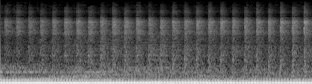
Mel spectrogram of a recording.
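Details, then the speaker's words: 1996 Eagle Talon DSM 420A engine, about 140,000 miles, sat a year to a year and a half on stale fuel: rough idle with steady knock three to four per second; owner suspects something dropped on a piston or a rod bearing, before teardown. "ough pretty rough I'm thinking either something dropped on top of a piston or rod bearing I don't know but I'll let you guys make your guesses and then we'll tear it apart"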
